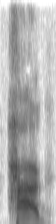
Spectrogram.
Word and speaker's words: Hajj: around in circles now Hajj is a pilgrimage hog is the Egyptian pronunciation hug in Hebrew means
